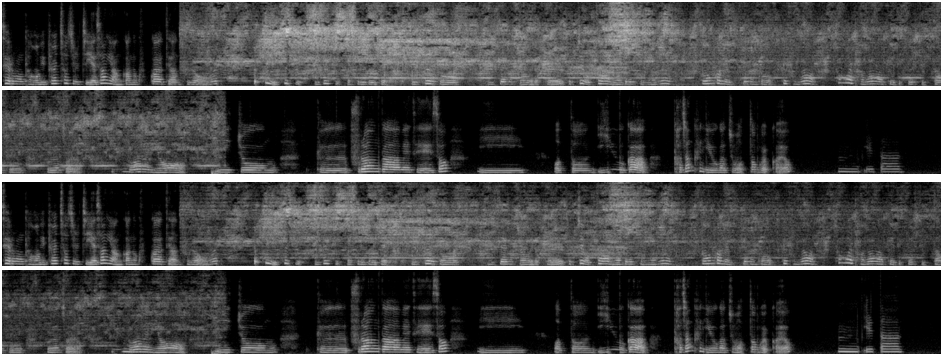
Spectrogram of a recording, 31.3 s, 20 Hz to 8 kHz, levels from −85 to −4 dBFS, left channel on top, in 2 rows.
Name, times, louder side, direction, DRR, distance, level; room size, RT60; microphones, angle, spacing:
voice 1, 0.0-3.9 4.3-20.6 20.9-24.4 24.9-26.4 26.9-28.8, equal, ahead, 0.7 m, -35 dB
sound 1, 2.9-19.4, left 6 dB, 35° left, 0.6 m, -30 dB
sound 2, 6.2-19.3 19.8-20.1 20.4-20.8 21.2-21.4 22.6-22.8 23.1-23.3 23.7-23.8, left 4 dB, 60° left, 1.0 m, -47 dB
voice 2, 17.6-18.2 29.6-30.7, right 11 dB, 80° right, 0.4 m, -37 dB
4.5 x 2.0 x 2.7 m
head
